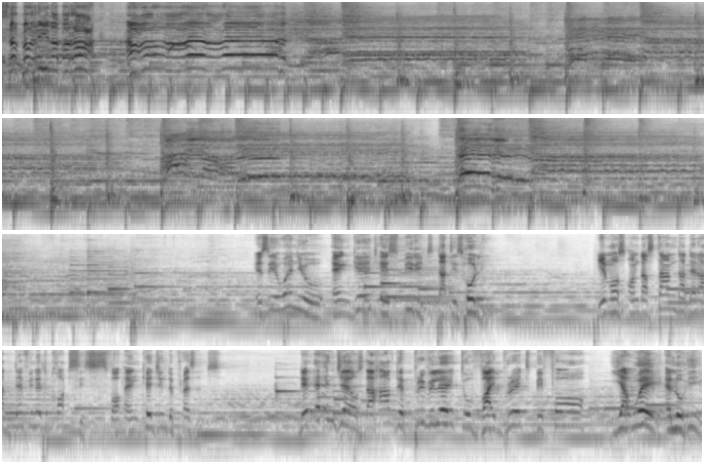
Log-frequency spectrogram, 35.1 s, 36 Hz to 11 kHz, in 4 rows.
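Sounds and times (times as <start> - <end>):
gospel worship singing: 0.0 - 19.3
instrumental accompaniment: 0.0 - 27.0.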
